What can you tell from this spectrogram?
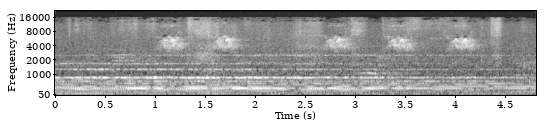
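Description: Several soft, high bird chirps, about five short calls in an irregular rhythm, drift over a steady, humming tonal drone that fills the background.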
